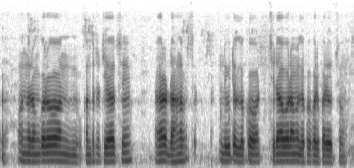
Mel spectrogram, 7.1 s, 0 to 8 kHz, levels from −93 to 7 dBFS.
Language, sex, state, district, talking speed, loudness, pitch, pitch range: Odia, male, Odisha, Malkangiri, 125 wpm, -15 LUFS, 130 Hz, 120-135 Hz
